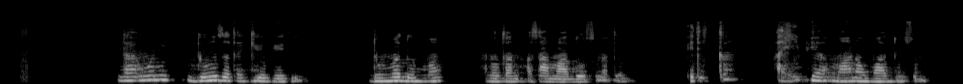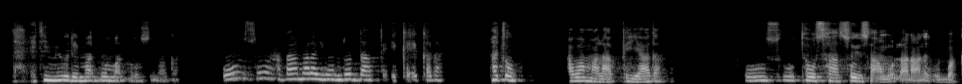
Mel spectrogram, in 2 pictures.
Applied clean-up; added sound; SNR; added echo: none; none; none; none.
